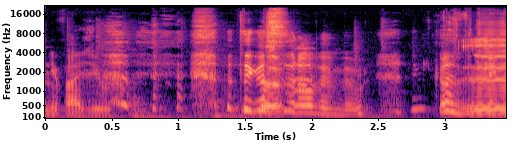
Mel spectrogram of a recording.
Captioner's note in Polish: śmiech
